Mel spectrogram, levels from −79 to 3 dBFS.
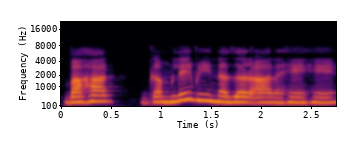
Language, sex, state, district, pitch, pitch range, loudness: Hindi, female, Madhya Pradesh, Bhopal, 225 Hz, 210-250 Hz, -18 LUFS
